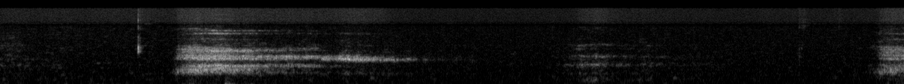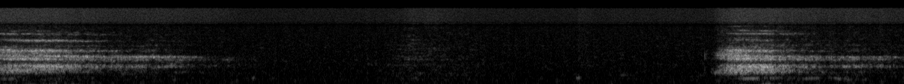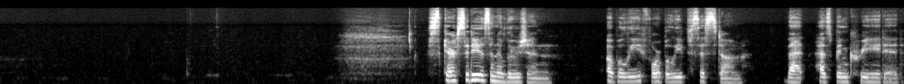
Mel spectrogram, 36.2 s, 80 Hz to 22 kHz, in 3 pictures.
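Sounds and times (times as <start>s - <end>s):
deep slow breathing in through the nose and out through the mouth: 2.3s - 6.2s, 7.4s - 9.4s, 11.6s - 15.4s, 21.5s - 25.0s, 28.6s - 29.7s
speech: 30.0s - 31.6s, 32.2s - 36.1s.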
